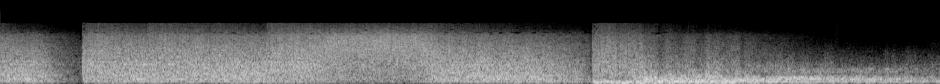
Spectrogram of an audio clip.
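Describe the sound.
Cannon fire from a ship's guns in a naval period radio drama: two loud booming blasts, the first at about one second and the second near six, each trailing into a long roaring rumble.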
